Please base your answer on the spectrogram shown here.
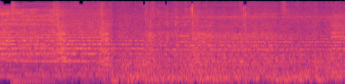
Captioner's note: thunder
